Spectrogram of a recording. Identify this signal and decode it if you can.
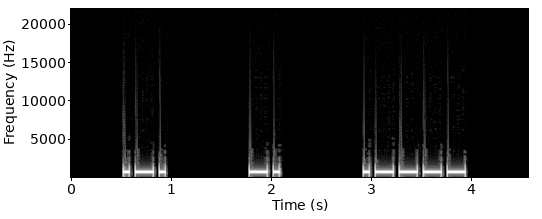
Morse code, heard as a keyed tone, about 20 wpm, spaced as for 8 wpm, 690 Hz. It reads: RN1
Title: 087 Lesson 15e - Number 5 - Three Characters 20wpm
